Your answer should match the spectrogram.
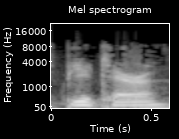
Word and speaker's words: Butera: Brueta? How do you say it? Say it again. – It's Butera. – Butera.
